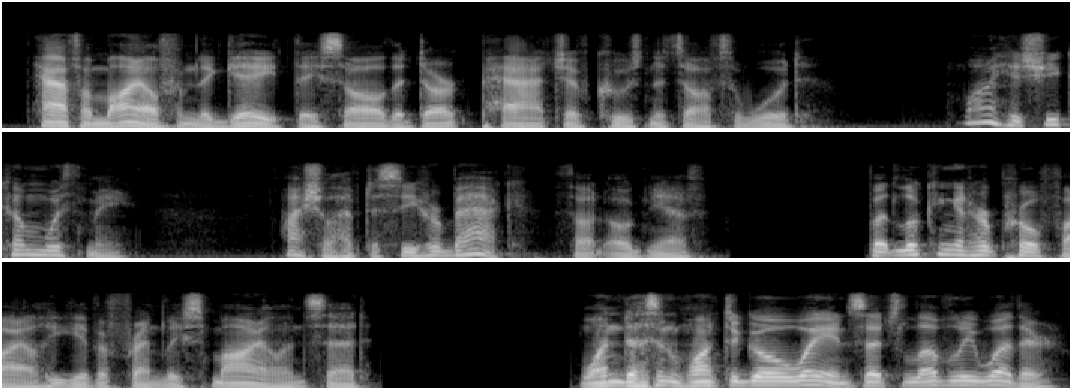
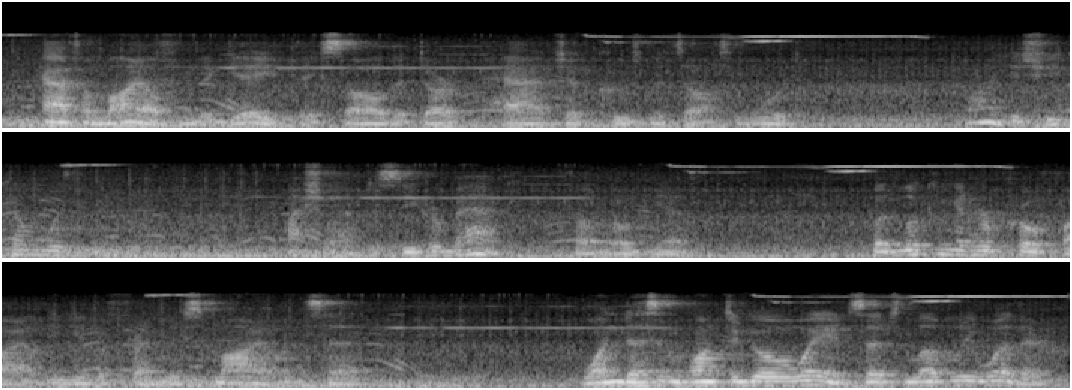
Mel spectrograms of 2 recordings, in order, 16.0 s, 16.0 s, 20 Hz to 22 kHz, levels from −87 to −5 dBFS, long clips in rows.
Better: first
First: none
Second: background sound (Screech); 6 dB below the speech // room echo; dies away in 0.5 s

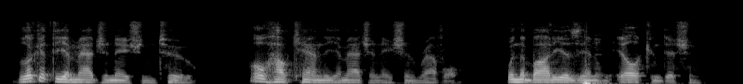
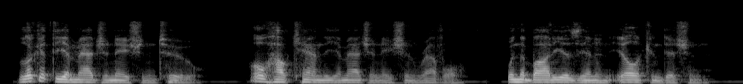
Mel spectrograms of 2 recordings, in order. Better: second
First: noise reduction (classical method spectral subtraction)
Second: none

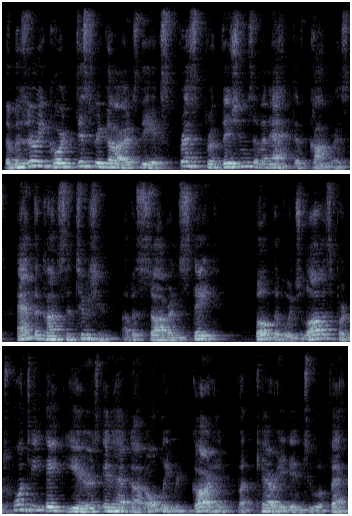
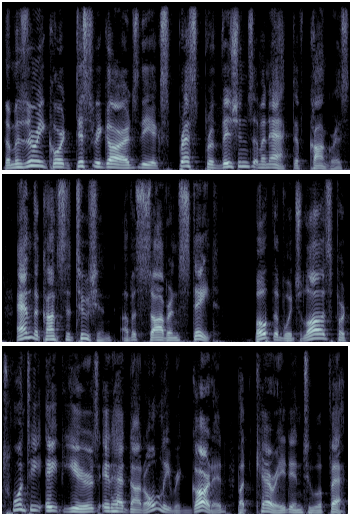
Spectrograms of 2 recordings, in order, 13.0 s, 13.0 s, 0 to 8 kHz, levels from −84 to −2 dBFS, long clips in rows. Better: second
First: room echo; dies away in 0.7 s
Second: none

